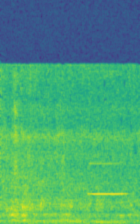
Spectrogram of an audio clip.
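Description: Quiet room background with a low steady hum, and a faint thin high-pitched tone lasting about half a second midway.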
